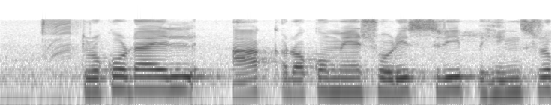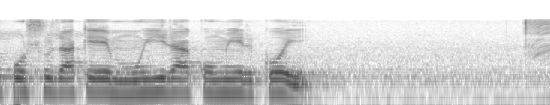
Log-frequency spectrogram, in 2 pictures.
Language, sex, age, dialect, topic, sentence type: Bengali, male, 18-24, Rajbangshi, agriculture, statement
